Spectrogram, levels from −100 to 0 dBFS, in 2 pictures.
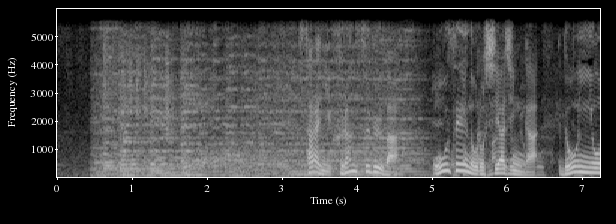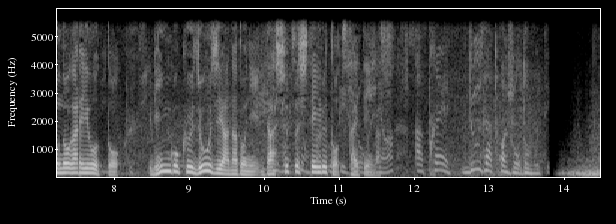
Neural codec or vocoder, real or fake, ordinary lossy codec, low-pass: none; real; none; 5.4 kHz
